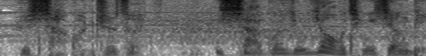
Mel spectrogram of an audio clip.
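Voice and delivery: shaky, trembling, quavering delivery. Reading a story, the narrator voices an official pleading his case: trembling voice. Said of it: "黄金林颤声申辩".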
